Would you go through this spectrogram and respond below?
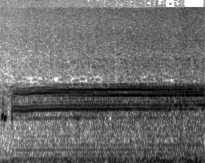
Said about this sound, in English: So what you'll hear is an actual mink whale, and you'll hear me replying as if I'm in conversation with a minky whale.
